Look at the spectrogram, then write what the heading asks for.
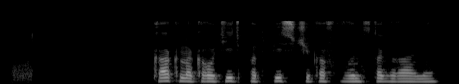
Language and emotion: Russian, neutral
